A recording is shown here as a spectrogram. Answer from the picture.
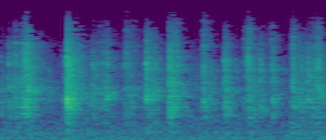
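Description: Small knitting notions clicking and rattling against each other as they are picked through by hand in a notions pouch: a quick, irregular run of light clicks.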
